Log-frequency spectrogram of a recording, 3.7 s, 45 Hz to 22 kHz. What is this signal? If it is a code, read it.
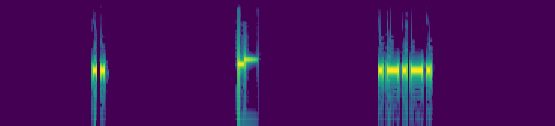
Morse code, heard as a keyed tone, about 44 wpm, 700 Hz. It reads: I <AR>
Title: Single Character (Letter:Number:Punctuation:Prosign) 45wpm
